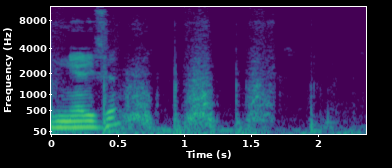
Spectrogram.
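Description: A man's voice for the first half second, then several short rough rubbing scrapes as a hand works over the car's armrest and seat-cover upholstery, dying away about a second and a half in.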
